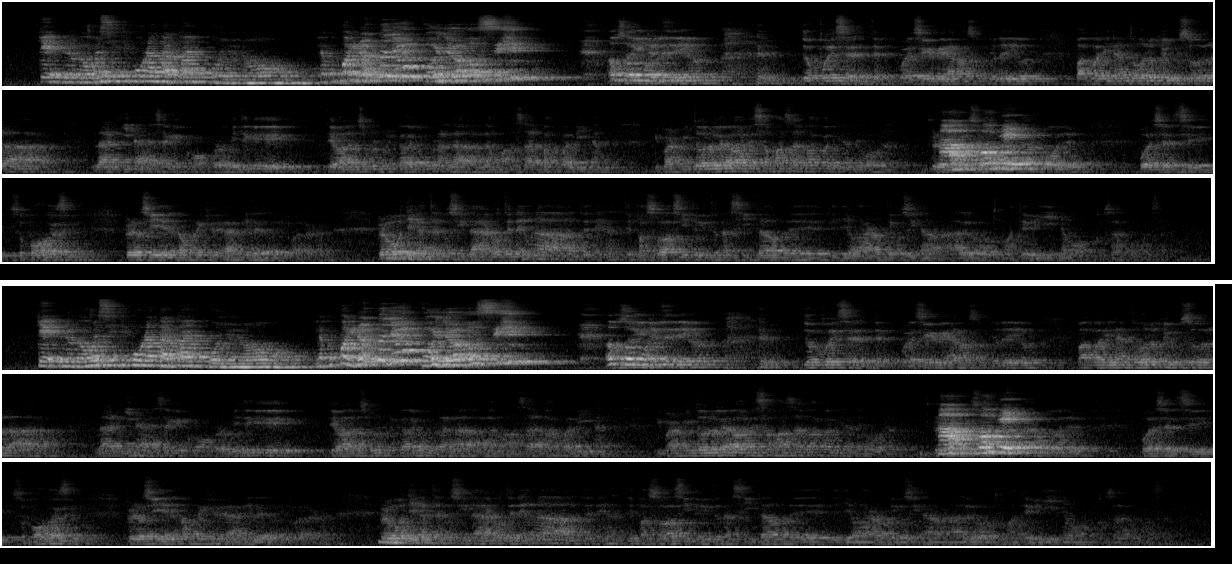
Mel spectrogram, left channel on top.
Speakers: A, on the right; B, on the left.
A: Que lo que vos
B: Claro.
A: decís es tipo una tarta de pollo, ¿no? La pascualina no lleva pollo, ¿o sí? <laughs>
B: Vos
A: ¿O cómo
B: sabés que
A: es?
B: yo le digo, <laughs> no puede ser, te- puede ser que tengas razón. Yo le digo, Pacualina, todo lo que uso la, la harina esa que compro, viste que te vas al supermercado y compras la, la masa de Pascualina. Y para mí todo lo que hago en esa masa de Pascualina, tipo, <laughs> pero
A: Ah,
B: puede ser
A: ok.
B: tarta de pollo, puede ser, sí, supongo que sí. Pero sí, el nombre en general que le doy igual, ¿verdad? Pero
A: <laughs>
B: vos llegaste a cocinar, o tenés una, tenés, te pasó así, tuviste una cita donde te llevaron, te cocinaron algo, tomaste vino, cosas como esas.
